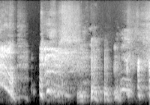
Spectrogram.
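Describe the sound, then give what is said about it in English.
A voice imitating a surprised sneeze: a sudden loud breathy burst, a short pause, then a few shorter snorting, laugh-like vocal bursts. “Who would sneeze like it was a surprise. Like, it was always like they were just sitting there and they're like,”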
